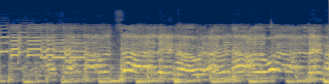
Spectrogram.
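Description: Moroccan Jebli ghaita folk music: a reedy ghaita (shawm) melody over a steady beat of hand-struck frame drums, about two to three strokes a second, with men's voices singing.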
